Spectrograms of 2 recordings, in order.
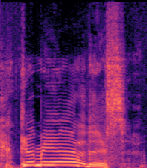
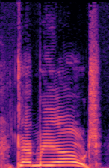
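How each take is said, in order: First: High desperate bawl; panicked high cry for help. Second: High desperate bawl again, cut short; frantic high cry to get out. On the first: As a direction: yell to be freed from a nightmare. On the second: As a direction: cry out trapped in the dark. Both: A narrator's reading. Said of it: "I bawled".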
